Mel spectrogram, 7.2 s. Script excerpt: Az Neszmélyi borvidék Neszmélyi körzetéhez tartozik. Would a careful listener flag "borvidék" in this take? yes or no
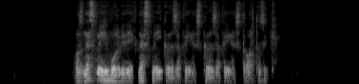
no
